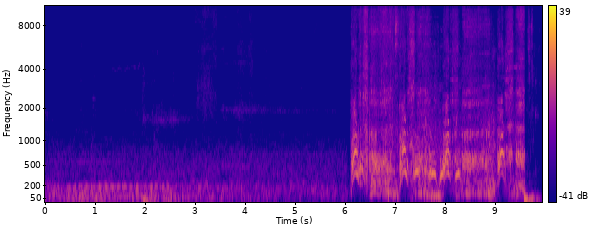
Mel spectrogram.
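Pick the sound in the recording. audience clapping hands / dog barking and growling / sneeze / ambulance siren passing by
dog barking and growling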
